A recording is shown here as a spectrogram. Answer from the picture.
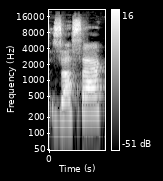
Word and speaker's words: Zusak: Bridge of Clay by Marcus Zusak, I think is how you say his name.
